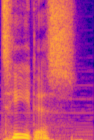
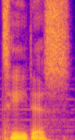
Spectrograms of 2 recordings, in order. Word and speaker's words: Tidus: So it is Tidus because a voice actor in Japan decided to pronounce it Tidus instead of Tidus.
